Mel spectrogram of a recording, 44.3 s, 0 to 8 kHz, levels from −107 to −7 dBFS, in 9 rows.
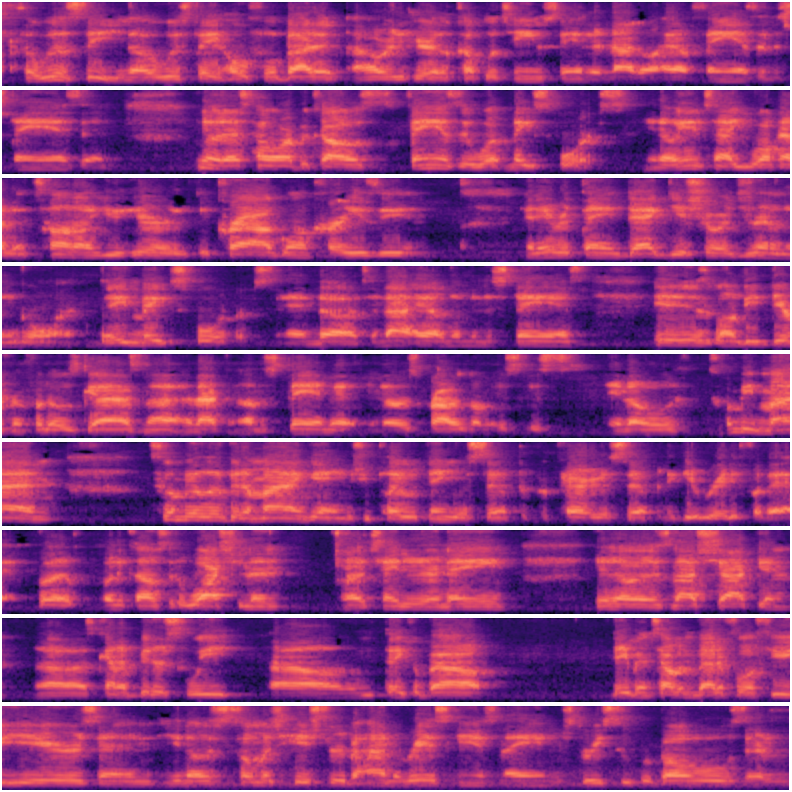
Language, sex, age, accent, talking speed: English, male, 20-39, American, 235 wpm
